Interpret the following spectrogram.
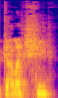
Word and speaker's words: Karlaxy: Ah, quand on prononce Carlaxi, on dit Carlaxi.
